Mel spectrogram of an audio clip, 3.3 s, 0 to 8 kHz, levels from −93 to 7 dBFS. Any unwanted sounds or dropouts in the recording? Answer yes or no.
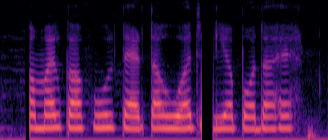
yes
